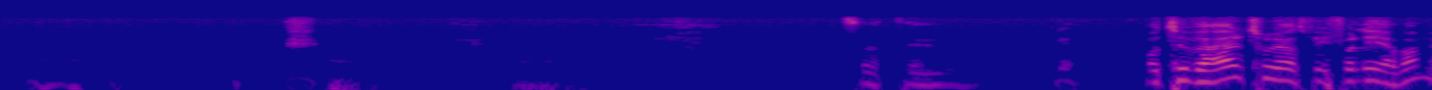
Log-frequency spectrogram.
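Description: A man speaks through a microphone, calmly and with pauses.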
